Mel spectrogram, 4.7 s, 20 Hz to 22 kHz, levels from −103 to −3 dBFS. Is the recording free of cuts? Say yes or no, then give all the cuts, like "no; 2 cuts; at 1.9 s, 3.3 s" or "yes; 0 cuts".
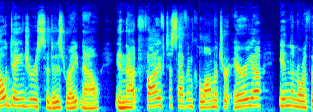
no; 1 cut; at 2.6 s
